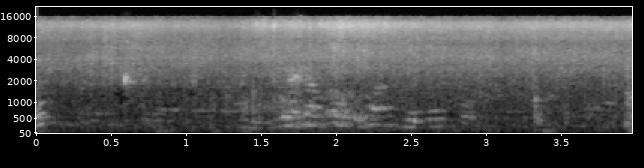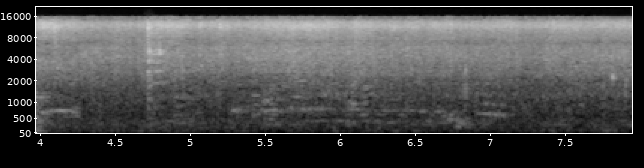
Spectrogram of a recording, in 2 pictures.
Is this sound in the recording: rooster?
no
